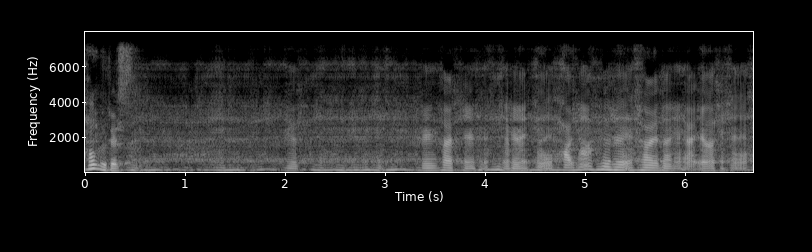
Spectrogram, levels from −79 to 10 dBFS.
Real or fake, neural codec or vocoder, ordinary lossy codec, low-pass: fake; autoencoder, 22.05 kHz, a latent of 192 numbers a frame, VITS, trained on one speaker; none; 7.2 kHz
